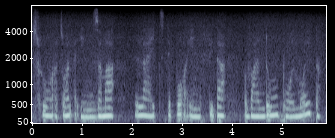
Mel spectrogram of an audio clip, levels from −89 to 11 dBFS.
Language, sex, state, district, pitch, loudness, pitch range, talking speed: Mizo, female, Mizoram, Aizawl, 210 Hz, -14 LUFS, 200-230 Hz, 170 wpm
